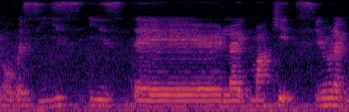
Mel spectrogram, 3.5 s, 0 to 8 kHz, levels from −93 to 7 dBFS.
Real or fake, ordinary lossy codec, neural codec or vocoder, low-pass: real; none; none; none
